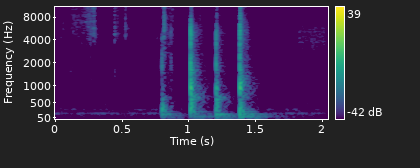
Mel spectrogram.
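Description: Four quick sharp plastic clicks and taps about a second in, from a card being slid into a rigid clear plastic toploader holder and handled.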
